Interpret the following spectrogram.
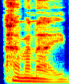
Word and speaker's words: Khamenei: I thought he was the the Khamenei How do you pronounce the the one who's just been killed? Khamenei.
